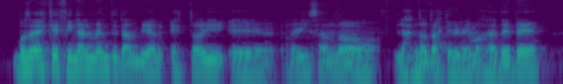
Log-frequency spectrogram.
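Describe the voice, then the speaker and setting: With a plain, everyday voice, a man talks at a fairly slow pace and a medium pitch, with ordinary pitch variation and hardly any pauses. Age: 20s. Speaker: podcast host, university student. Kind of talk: casual chat.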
